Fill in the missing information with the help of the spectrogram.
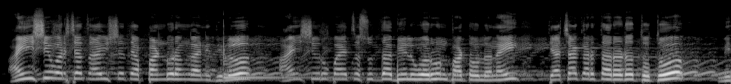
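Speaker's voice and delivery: imitating an old father's impassioned, loud outcry; loud lament. Old father explaining his tears to his daughter, loud lament. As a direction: declaim the grievance at full volume, pitch often lifted. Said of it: "मी मोठमोठ्याने रडतोय".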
